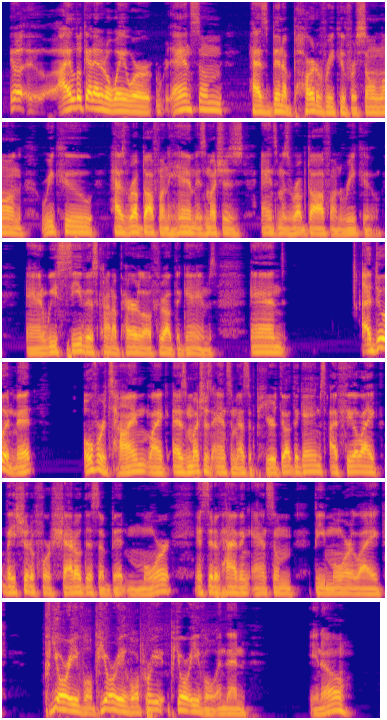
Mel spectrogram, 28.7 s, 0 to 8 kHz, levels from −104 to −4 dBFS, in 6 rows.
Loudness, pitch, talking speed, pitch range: -22 LUFS, 95 Hz, 185 wpm, 85-110 Hz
